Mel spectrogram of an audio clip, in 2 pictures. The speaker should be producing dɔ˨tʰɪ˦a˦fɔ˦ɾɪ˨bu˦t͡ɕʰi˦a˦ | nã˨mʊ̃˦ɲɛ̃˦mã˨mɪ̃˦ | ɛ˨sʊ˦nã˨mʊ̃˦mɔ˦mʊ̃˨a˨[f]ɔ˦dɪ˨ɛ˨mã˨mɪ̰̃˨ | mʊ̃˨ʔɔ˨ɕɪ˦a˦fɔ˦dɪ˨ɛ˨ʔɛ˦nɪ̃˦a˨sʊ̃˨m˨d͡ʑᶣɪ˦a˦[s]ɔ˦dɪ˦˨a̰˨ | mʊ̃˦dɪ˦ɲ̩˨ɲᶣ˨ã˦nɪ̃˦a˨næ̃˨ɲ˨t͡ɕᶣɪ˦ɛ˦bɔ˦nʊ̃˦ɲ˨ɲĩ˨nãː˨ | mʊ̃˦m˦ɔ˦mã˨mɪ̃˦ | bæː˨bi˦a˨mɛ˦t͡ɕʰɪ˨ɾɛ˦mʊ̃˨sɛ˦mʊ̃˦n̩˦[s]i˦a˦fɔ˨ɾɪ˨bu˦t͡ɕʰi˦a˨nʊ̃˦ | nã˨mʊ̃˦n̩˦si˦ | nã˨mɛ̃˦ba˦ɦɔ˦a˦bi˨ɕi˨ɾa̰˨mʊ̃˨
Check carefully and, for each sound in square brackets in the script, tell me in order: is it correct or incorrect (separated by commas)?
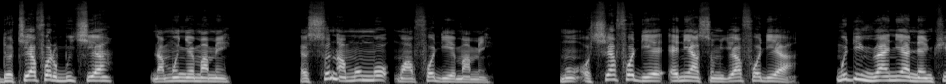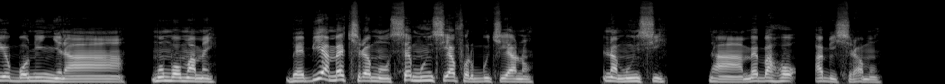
correct, incorrect, correct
